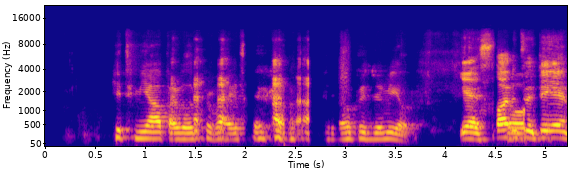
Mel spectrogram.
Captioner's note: laughs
